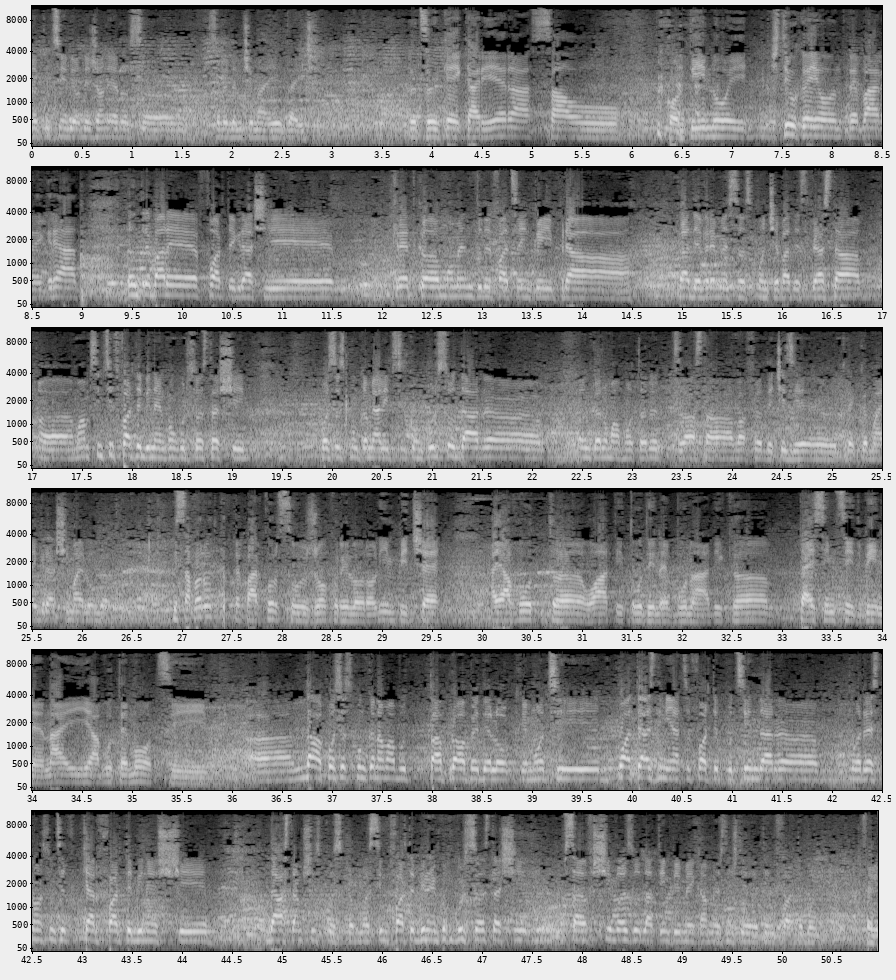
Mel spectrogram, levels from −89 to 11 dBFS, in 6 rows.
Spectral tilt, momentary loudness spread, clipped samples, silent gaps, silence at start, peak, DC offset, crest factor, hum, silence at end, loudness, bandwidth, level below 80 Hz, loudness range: -4 dB/octave; 5 LU; 0.2%; none; 0 s; 0 dBFS; under 0.1%; 12 dB; none; 0 s; -12 LUFS; 11 kHz; -46 dBFS; 2 LU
